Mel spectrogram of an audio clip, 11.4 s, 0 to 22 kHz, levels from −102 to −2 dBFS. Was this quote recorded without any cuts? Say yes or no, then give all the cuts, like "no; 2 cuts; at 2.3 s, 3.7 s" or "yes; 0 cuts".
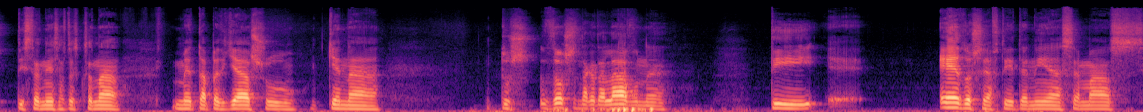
yes; 0 cuts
